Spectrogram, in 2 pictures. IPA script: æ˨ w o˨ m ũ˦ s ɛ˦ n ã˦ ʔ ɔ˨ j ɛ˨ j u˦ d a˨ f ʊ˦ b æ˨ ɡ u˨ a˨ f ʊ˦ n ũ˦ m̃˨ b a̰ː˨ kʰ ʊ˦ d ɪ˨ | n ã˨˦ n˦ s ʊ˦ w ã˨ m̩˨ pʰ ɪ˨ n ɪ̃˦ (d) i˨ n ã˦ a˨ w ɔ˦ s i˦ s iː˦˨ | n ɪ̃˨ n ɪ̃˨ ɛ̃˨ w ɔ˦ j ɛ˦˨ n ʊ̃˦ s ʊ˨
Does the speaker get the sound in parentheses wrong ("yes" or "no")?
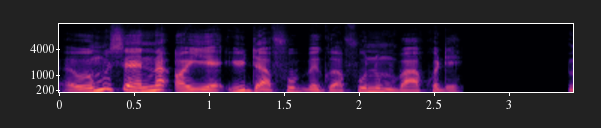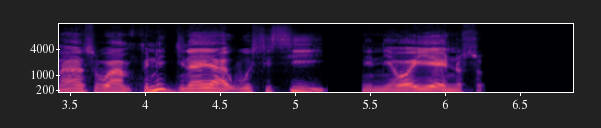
yes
